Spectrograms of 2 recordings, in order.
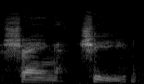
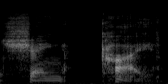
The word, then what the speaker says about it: Shang-Chi: Most people are telling me it's Shang-Chi. I'm going to say it's spelled Shang-Kai.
